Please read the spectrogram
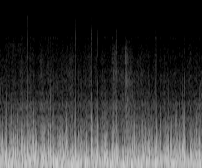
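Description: Loud, steady low rumble of background noise on a phone recording, with no distinct sledgehammer blows standing out from it.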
